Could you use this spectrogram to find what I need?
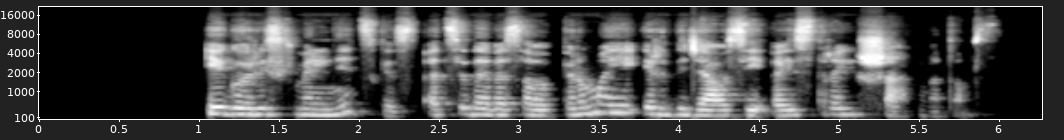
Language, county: Lithuanian, Klaipėda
